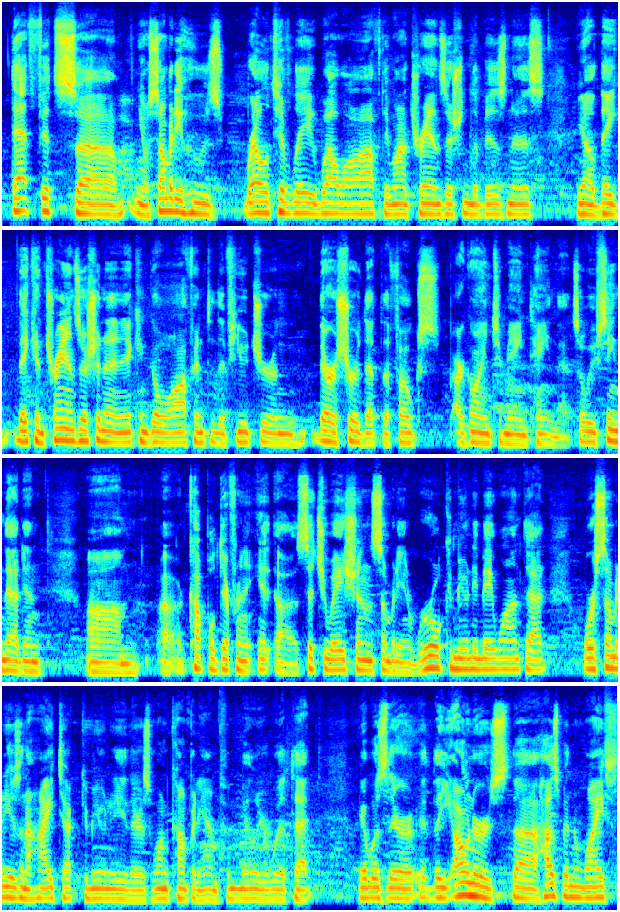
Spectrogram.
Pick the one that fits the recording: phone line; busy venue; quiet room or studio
busy venue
